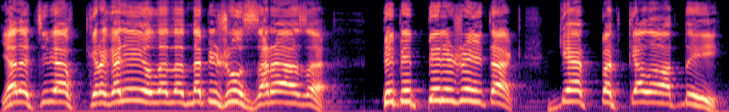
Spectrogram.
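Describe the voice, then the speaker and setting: A man plays a short, hot-headed young fellow in a storybook tale. His voice climbs high above the reader's own and he stutters and stammers over his words. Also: very animated, a little slow, fairly bright tone. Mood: shouting.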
